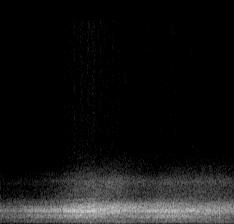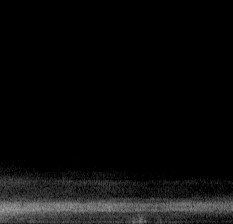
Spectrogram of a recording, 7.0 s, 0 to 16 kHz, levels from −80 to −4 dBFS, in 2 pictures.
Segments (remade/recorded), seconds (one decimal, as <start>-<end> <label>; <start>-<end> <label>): 0.0-3.9 recorded; 3.9-6.4 remade; 6.4-7.0 recorded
